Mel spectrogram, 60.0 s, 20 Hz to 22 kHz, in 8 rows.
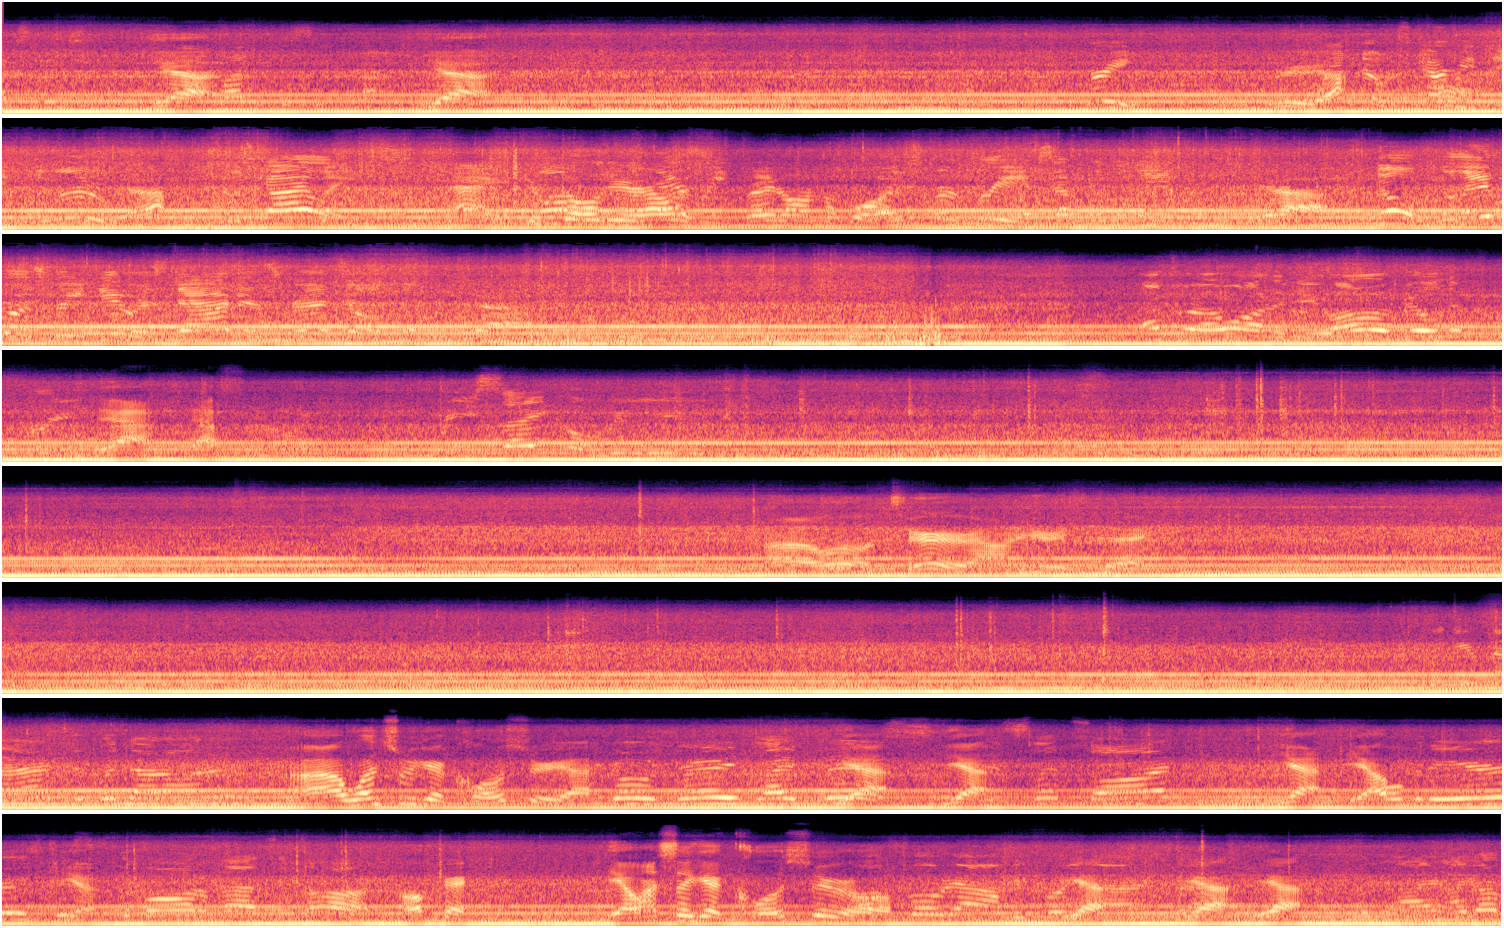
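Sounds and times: motorboat engine droning: 0.0 - 59.9.

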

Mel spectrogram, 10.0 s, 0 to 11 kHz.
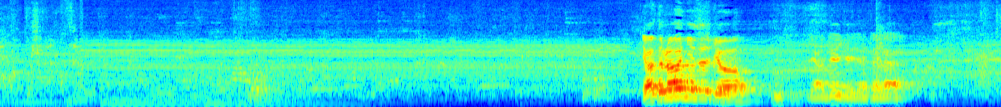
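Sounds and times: electric hair clippers buzzing: 0.0 - 10.0.

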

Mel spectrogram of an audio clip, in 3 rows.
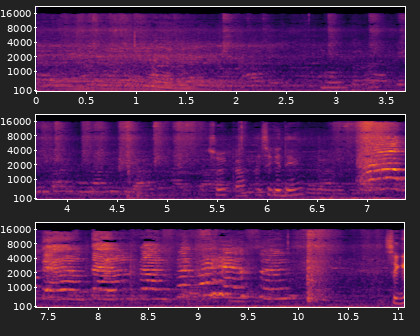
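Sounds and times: child singing: 6.9 - 10.3.

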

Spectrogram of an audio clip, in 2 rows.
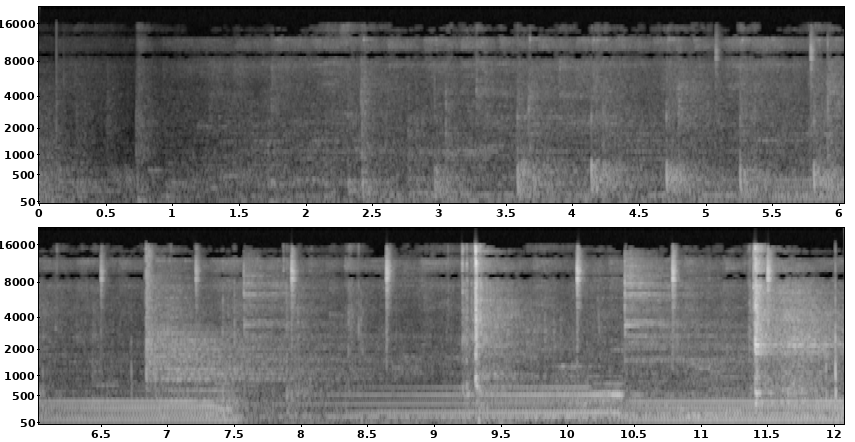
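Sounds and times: background music: 4.9 - 12.0.

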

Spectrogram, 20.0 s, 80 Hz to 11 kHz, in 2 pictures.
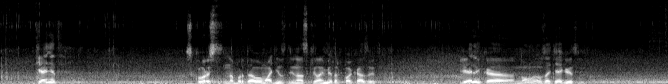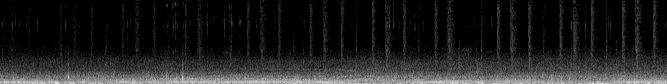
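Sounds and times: electric scooter motor whine: 0.0 - 20.0
road and wind rumble: 0.0 - 20.0
background music with hi-hat beat: 9.8 - 20.0.

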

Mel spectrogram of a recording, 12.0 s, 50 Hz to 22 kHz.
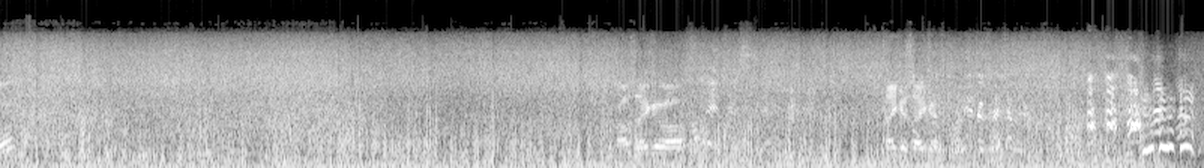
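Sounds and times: sea surf: 0.0 - 12.0
wind buffeting microphone: 0.0 - 12.0.

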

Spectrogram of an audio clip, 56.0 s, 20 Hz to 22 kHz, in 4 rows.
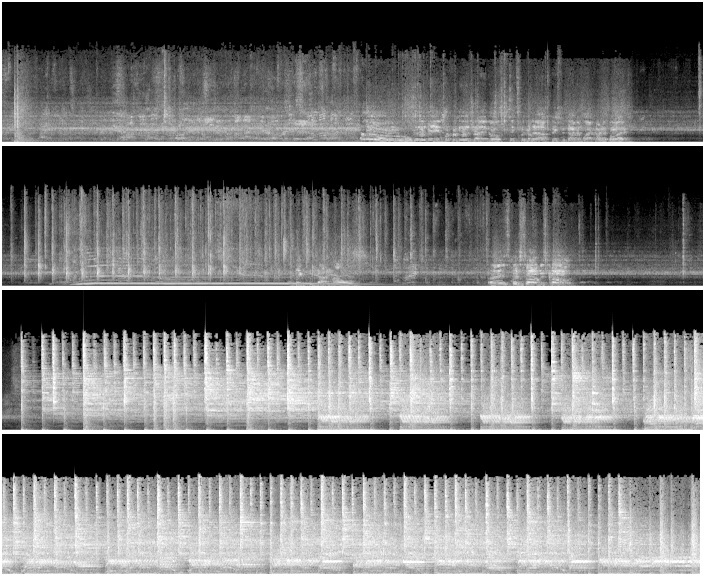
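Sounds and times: drum kit steady beat: 0.0 - 1.2, 28.3 - 56.0
low hum: 8.8 - 28.8, 34.4 - 56.0
live rock band playing: 28.8 - 56.0.

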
